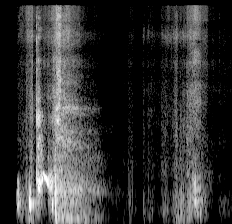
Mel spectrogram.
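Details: A single sudden, sharp sneeze followed by softer sniffing and breathing; the person wonders if they are catching a cold again.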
